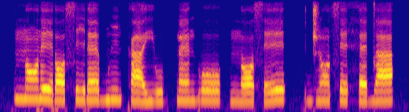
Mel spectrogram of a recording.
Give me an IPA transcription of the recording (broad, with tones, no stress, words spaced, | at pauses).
nɔ̃˧ ɾe˨ɾɔ˨si˨ ɾɛ˧bĩ˧ka˨ju˨ k͡pɛ̃˧ɡo˧ | nɔ˨se˨˦ | d͡ʒɔ̃˨se˨ hɛ˨da˧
